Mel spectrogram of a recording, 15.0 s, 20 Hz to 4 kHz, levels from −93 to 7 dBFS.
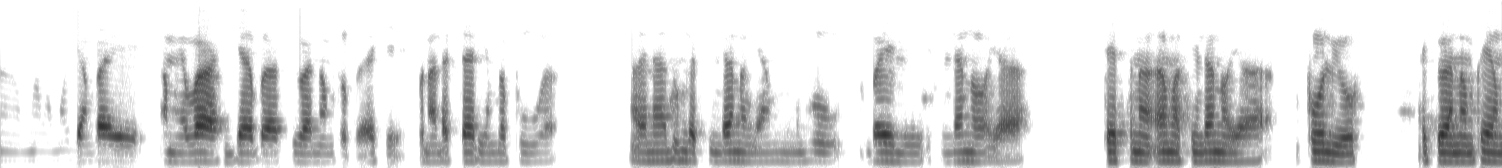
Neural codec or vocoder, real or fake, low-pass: none; real; 3.6 kHz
